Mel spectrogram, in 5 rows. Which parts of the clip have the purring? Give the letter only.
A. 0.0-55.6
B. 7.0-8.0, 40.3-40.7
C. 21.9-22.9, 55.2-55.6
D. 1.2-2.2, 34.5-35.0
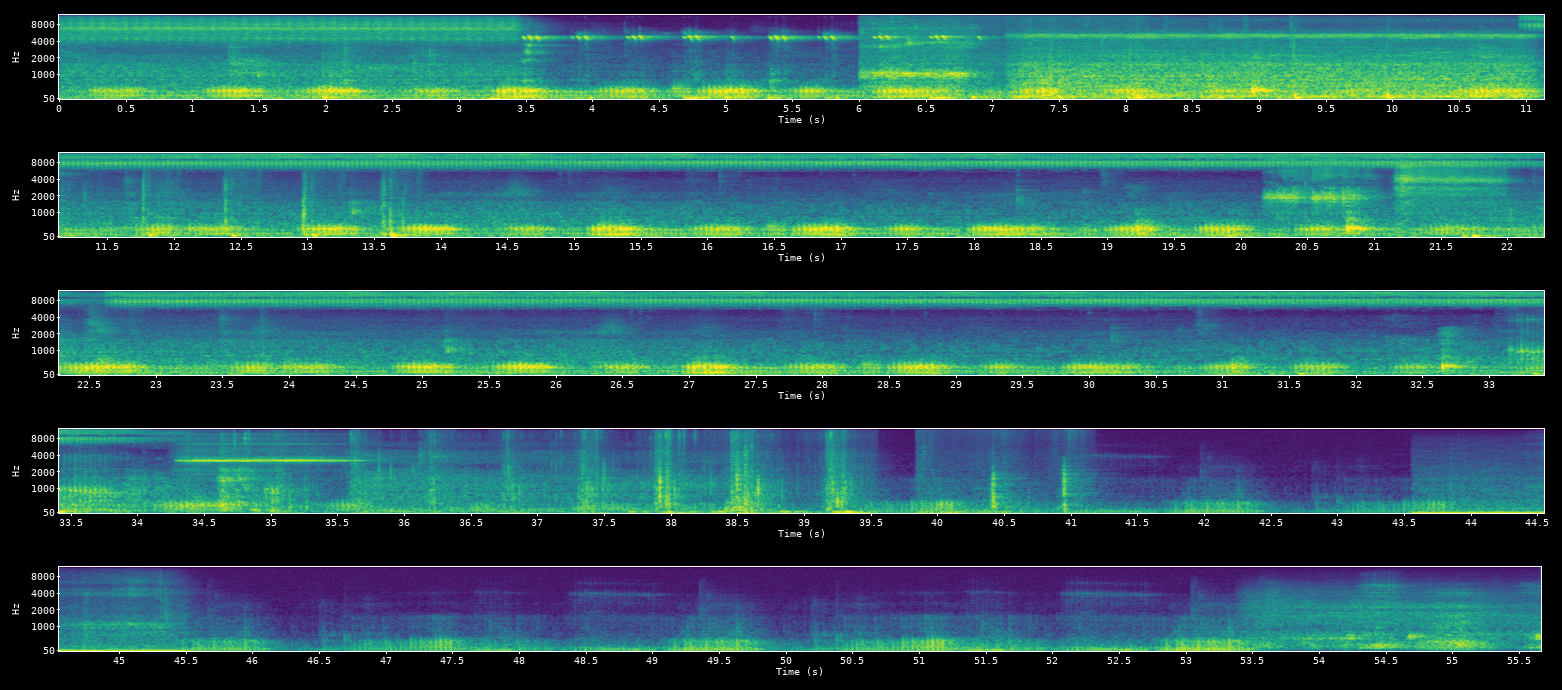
A.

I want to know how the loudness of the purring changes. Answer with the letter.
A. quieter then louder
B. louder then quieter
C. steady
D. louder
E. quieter
E.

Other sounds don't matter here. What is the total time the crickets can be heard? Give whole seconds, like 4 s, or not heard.
36 s.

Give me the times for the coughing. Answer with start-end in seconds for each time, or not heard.
1.2-2.2, 34.5-35.0.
